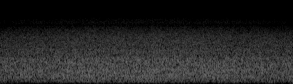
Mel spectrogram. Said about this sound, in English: You're hearing water rushing over the Maple River Dam, which holds back nearly 43 acres of water in Lake Kathleen. The dam is about 18 feet high and in rough shape.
